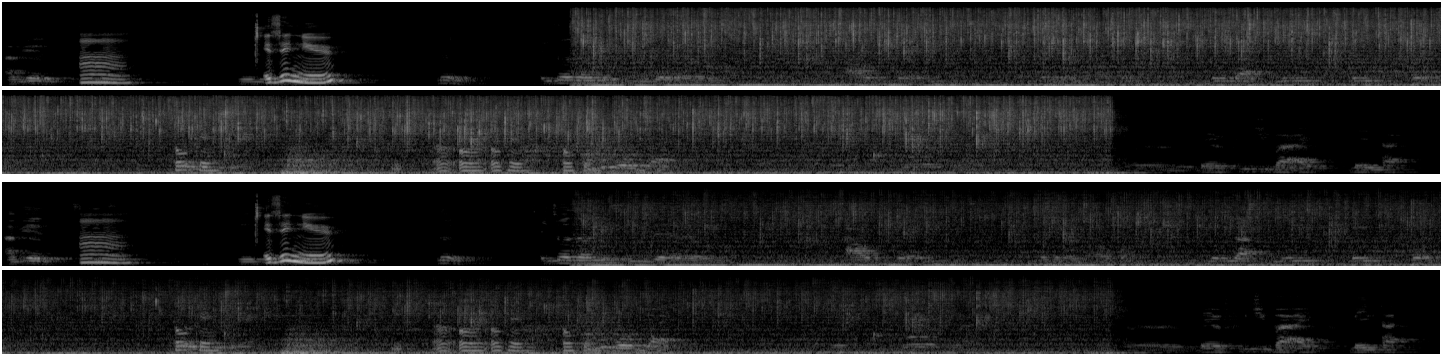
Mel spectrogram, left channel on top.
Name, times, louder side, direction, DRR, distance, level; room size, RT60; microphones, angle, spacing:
voice 1, 0.0-1.3 2.4-3.3 4.3-4.6 5.4-7.3 8.0-9.5 10.4-11.4 12.0-13.2 13.4-13.7 14.1-14.4 16.1-17.6 19.1-19.4 20.3-21.3 22.4-23.0 23.4-24.3 25.6-28.3, right 1 dB, 80° right, 4.7 m, -50 dB
voice 2, 0.8-1.3 2.5-3.4 15.7-16.6 18.3-18.4 18.7-19.7 20.0-20.4, left 1 dB, 10° left, 0.7 m, -37 dB
sound 1, 5.7-25.5, left 7 dB, 65° left, 3.4 m, -39 dB
23.5 x 17.5 x 6.9 m
head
